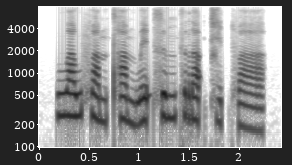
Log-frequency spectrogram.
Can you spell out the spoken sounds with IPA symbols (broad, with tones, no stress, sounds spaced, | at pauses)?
w a˦˥ w f a˨˩ m tʰ a˨˩ m w e˦˥ ʔ s ɯ˦˥ ŋ k r a˦˥ ʔ t͡ɕ i˨˩ t̚ f aː˨˩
